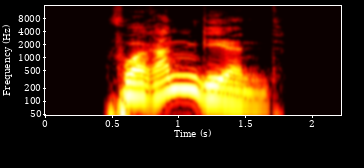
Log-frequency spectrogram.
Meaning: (verb) present participle of vorangehen; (adjective) 1. foregoing 2. preceding
- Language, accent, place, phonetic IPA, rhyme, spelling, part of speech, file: German, Germany, Berlin, [foˈʁanˌɡeːənt], -anɡeːənt, vorangehend, verb, De-vorangehend.ogg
